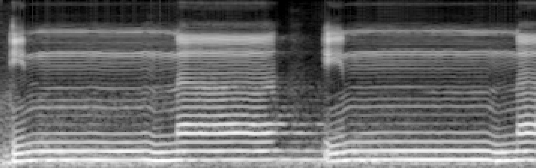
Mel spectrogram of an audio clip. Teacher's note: hukum ghunah ngih ada hukum ghunah musyaddadah ngih maka didengungkan ya jangan langsung dipanjangkan nanya tapi didengungkan terlebih dahulu · bukan in Inna tapi in ya maka di ditahan didengungkan ya didengungkan dengan dengung yang paling sempurna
